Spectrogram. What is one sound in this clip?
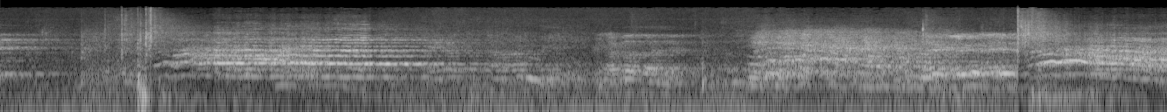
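Bamboo swords strike with sharp cracks.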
